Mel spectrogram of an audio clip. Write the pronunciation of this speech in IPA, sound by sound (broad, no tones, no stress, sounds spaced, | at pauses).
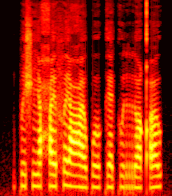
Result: p ɪ ʃ ĩ e̯ ħ ɛ f ɛ e̯ ʕ a o̯ p oː k ɛ k u r o qʼ u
